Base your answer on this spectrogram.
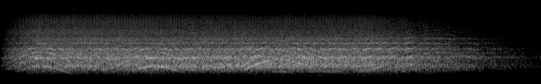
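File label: Dis Mosquito Airy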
